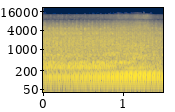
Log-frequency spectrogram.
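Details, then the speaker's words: 6-ton truck diesel, 427,000 km, oil checked before start, idling: deep steady clatter with even rhythm, no misses, knocks, funny noises or visible smoke; normal idle. "let's see if we' got any smoke look at that guys no funny noises or anything let's see how she [Music] runs"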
